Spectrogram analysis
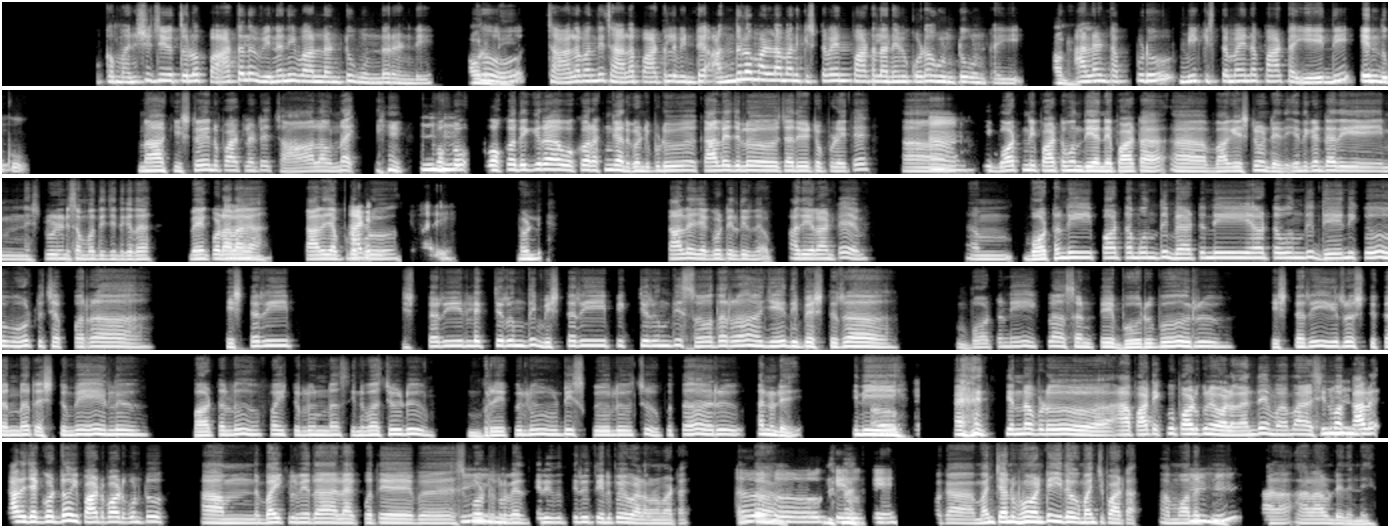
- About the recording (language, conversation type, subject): Telugu, podcast, మీకు ఇష్టమైన పాట ఏది, ఎందుకు?
- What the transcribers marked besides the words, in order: other background noise; in English: "సో"; chuckle; in English: "స్టూడెంట్‌కి"; singing: "బోటనీ పాటముంది, మ్యాటనీ ఆట ఉంది, దేనికో ఓటు చెప్పరా? హిస్టరీ"; tapping; singing: "హిస్టరీ లెక్చరుంది, మిస్టరీ పిక్చరుంది, సోదరా … బ్రేకులు డిస్కూలు చూపుతారు"; chuckle; chuckle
